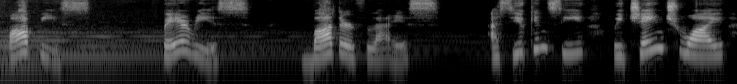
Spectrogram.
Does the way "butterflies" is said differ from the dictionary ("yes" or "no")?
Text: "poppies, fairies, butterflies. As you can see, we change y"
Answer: yes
